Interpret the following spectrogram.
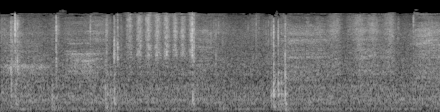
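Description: Fingers rubbing metallic finish paste onto a textured paper collage frame: a run of quick, scratchy rubbing strokes, thick in the first half and sparser later.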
